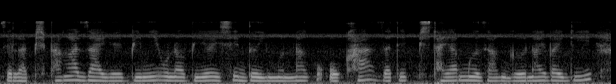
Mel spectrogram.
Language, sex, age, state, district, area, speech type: Bodo, female, 30-45, Assam, Chirang, rural, spontaneous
